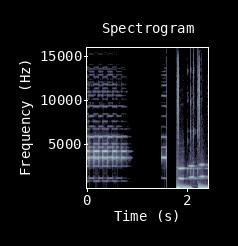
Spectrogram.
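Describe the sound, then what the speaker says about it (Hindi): A phone ringtone chirps in a repeated electronic pattern, stops briefly, then resumes as a louder melodic ring up close. "बहुत जल्दी फोन उठाइए।"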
